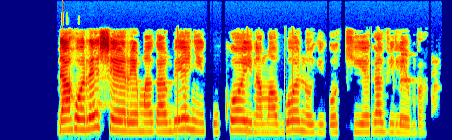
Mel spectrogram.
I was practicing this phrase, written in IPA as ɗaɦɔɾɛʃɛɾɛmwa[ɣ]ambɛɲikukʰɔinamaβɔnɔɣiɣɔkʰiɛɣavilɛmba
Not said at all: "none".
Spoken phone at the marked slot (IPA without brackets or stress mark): ɣ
